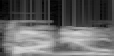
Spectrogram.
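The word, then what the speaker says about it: Carnu: For the sake of your car and for your own pleasure, buy a can of Johnson's Car New right away. It's spelled C-A-R-N-U.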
